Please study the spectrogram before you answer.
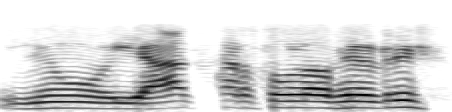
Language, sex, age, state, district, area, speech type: Kannada, male, 30-45, Karnataka, Vijayapura, urban, conversation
